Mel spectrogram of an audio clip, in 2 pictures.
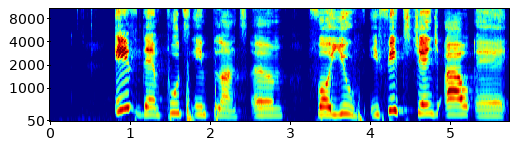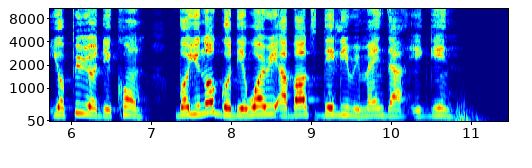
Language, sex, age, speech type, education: Nigerian Pidgin, female, 15-29, spontaneous, tertiary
